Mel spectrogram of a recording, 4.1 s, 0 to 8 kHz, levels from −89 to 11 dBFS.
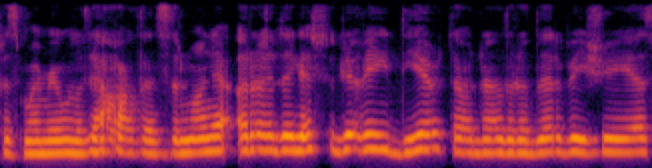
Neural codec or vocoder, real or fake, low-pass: codec, 24 kHz, 0.9 kbps, WavTokenizer, small release; fake; 7.2 kHz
